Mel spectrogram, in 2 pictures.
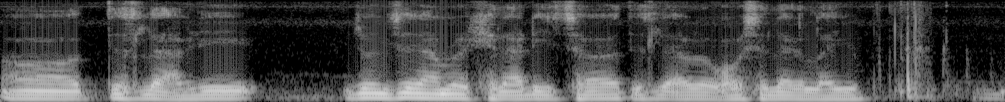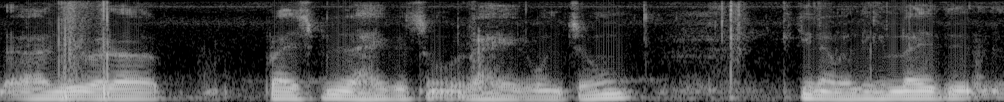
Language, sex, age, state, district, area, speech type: Nepali, male, 60+, West Bengal, Kalimpong, rural, spontaneous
